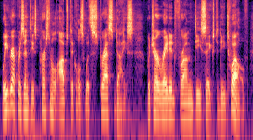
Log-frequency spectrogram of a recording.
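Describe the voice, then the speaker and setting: Male host with a lowish voice for a rules walkthrough, mixing read-aloud text with informal commentary. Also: expressive, moderate pace, a bit bright. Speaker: host reading and explaining game rules. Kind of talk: reading rulebook aloud with casual commentary.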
